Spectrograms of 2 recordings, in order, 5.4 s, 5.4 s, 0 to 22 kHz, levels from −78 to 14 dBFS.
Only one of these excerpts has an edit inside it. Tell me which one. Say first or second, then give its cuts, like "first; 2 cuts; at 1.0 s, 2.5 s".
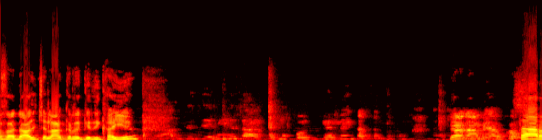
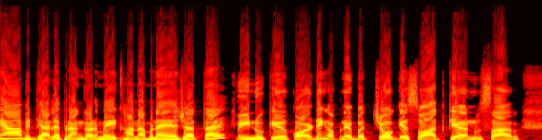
second; 1 cut; at 2.3 s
